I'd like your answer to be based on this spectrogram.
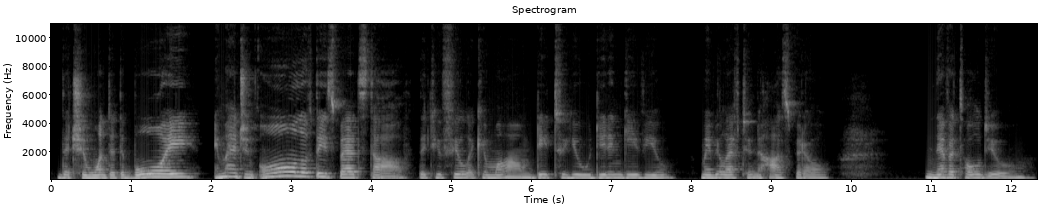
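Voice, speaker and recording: A woman's voice: mid-range voice, gravelly, darkish tone. A woman leading a guided visualization with intense, emotive, repetitive phrasing, sometimes dropping toward a whisper. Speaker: guided meditation leader. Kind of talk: guided visualization, improvised storytelling with acted dialogue.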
